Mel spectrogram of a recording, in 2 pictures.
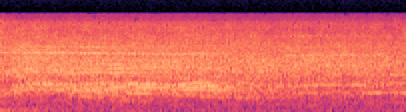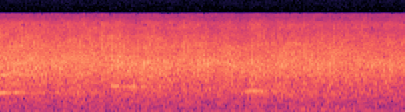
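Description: Audience applauding just after the skating music stops, loudest in the first two seconds and slowly fading.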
